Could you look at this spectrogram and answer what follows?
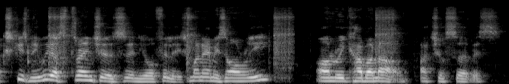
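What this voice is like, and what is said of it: Put-on French accent. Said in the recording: “your accent, you don't sound like you're from round here ... I am from France”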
